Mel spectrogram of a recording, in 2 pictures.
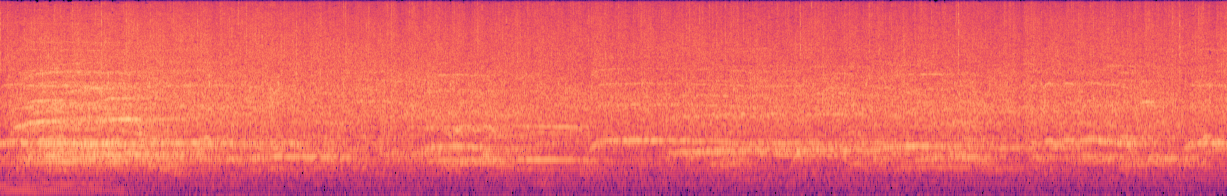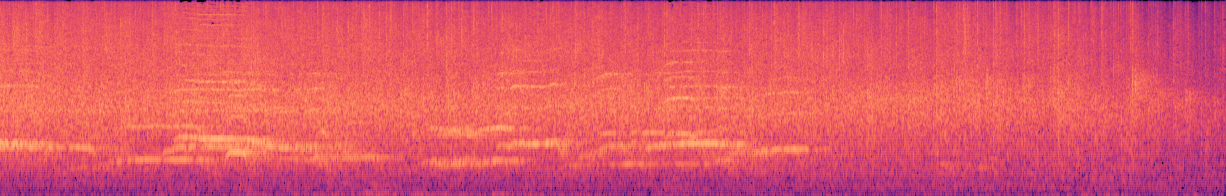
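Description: Concert-hall audience applauding at the end of an aria, with voices calling out over the clapping. The applause fades away near the end.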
